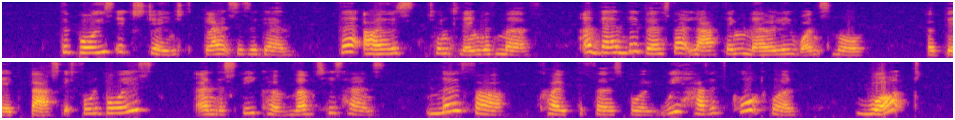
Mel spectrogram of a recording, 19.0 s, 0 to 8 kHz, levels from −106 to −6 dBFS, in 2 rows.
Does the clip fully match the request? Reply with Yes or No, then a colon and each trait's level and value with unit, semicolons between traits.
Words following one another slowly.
Yes: slow, 125 wpm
